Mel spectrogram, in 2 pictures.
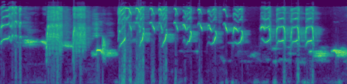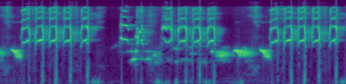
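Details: White-rumped shama of the Medan type singing in the morning: a rich, fast medley of high, sharp notes, rapid repeated chip series and lower whistled phrases, with brief pauses between bursts.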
